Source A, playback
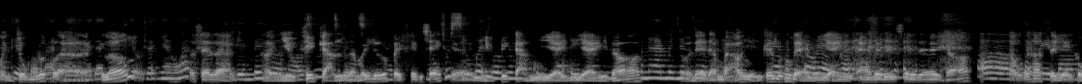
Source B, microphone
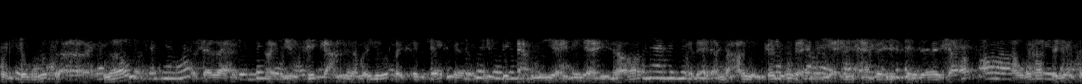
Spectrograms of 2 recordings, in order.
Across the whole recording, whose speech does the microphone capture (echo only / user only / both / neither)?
echo only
